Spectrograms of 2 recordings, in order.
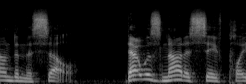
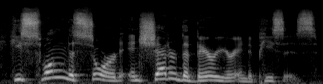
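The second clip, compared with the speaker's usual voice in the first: ordinary delivery, nothing marked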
